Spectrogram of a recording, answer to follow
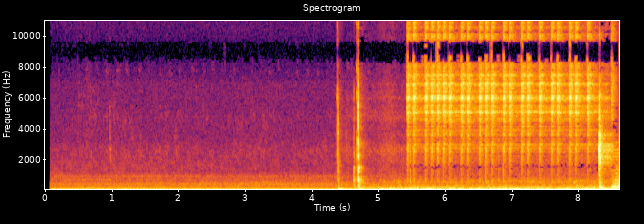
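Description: Vinyl record on a turntable: a steady low hum at first, then two sharp clicks about four and a half seconds in as the stylus meets the groove, followed by the quiet opening of a reggae version side, a steady rhythmic hi-hat-like percussion pattern.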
